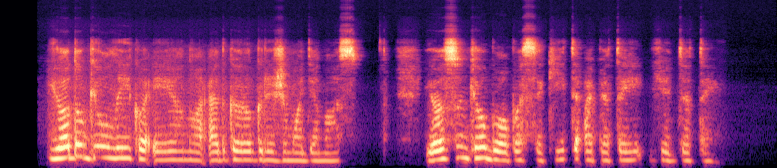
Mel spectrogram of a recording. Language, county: Lithuanian, Kaunas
